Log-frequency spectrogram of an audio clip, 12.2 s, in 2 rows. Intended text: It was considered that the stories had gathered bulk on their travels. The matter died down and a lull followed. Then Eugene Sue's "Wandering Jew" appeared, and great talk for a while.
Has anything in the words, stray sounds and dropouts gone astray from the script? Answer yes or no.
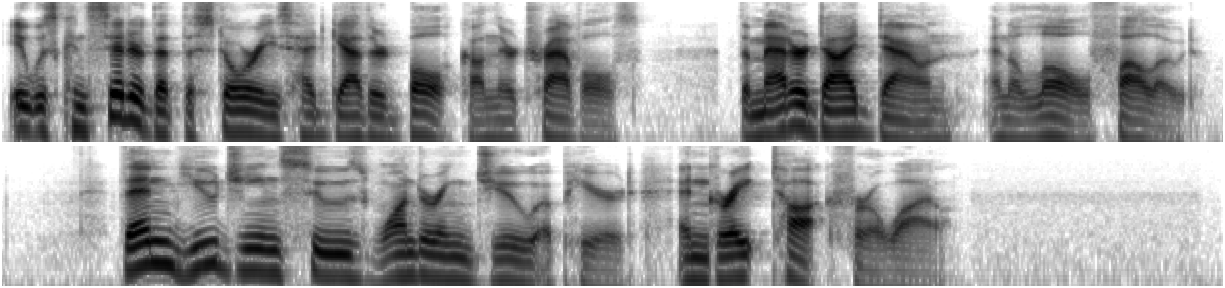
no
